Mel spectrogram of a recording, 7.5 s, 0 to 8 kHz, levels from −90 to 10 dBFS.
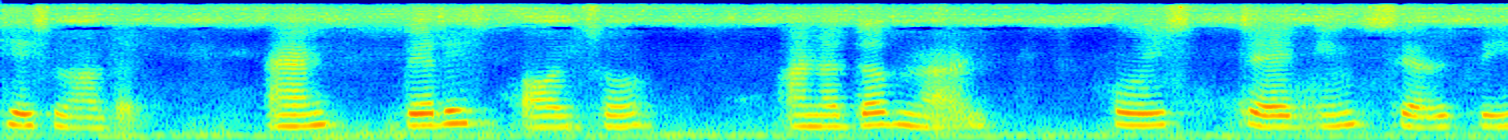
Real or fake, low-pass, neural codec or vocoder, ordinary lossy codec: fake; 7.2 kHz; codec, 24 kHz, 0.9 kbps, WavTokenizer, large speech release; AAC, 32 kbps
